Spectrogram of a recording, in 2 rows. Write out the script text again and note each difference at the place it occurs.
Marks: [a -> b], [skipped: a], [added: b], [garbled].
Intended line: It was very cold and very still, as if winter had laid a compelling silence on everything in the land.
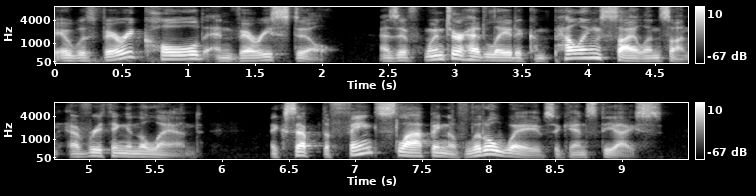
It was very cold and very still, as if winter had laid a compelling silence on everything in the land. [added: Except the faint slapping of little waves against the ice]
